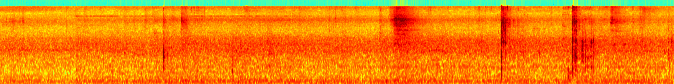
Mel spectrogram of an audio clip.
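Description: Indian Railways passenger coaches rolling past on the track: a steady low rumble with a few sharp clicks and clanks, the sharpest about five seconds in.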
